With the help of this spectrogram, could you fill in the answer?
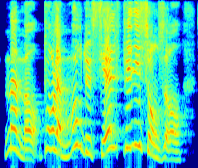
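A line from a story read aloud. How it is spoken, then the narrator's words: Exclaimed. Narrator (French): s'écria Monique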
